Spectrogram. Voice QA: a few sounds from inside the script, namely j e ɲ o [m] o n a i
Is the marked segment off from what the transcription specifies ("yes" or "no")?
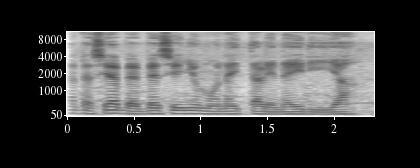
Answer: no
